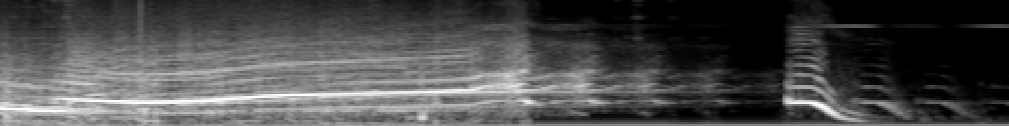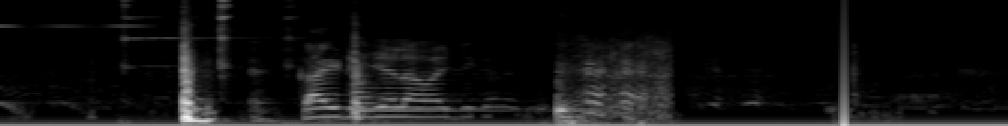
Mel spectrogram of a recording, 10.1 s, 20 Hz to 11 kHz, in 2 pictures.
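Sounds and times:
singers holding a long note: 0.0 - 4.2
short vocal call dropping in pitch: 2.2 - 4.5.

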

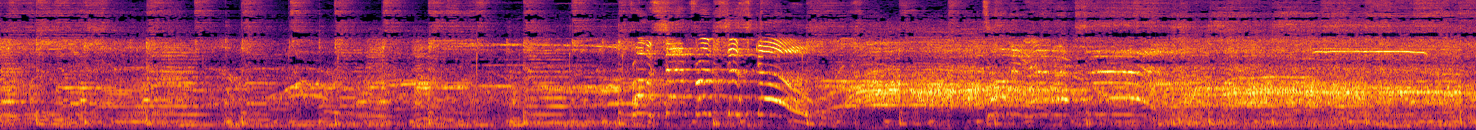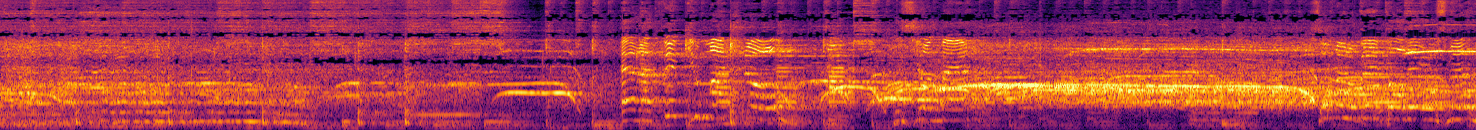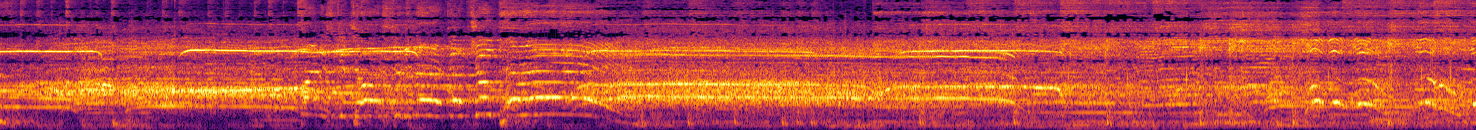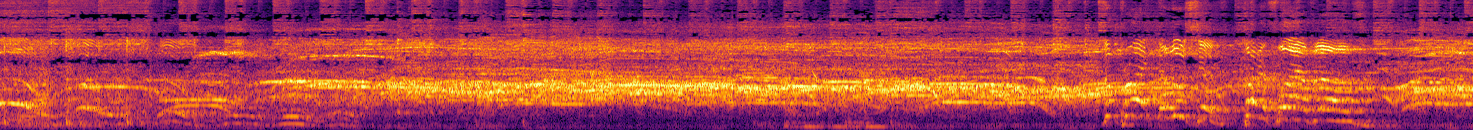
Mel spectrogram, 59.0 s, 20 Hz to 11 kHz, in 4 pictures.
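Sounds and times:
audience yelling and whooping: 0.0 - 59.0
live rock band playing: 0.0 - 59.0.

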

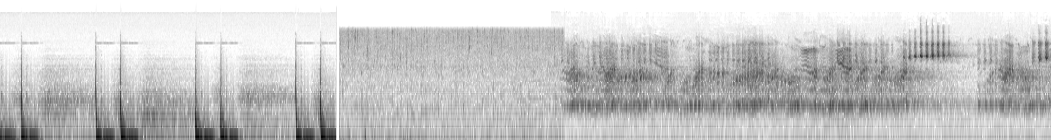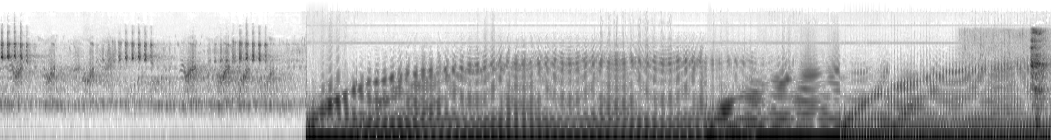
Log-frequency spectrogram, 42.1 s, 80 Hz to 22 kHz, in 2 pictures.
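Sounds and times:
steady tone: 0.0 - 6.8, 27.2 - 42.0
frogs croaking: 7.0 - 27.2.

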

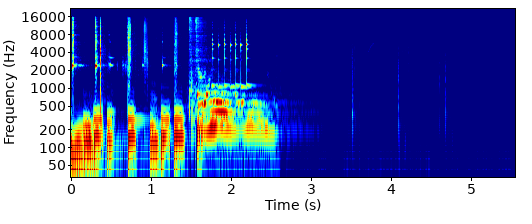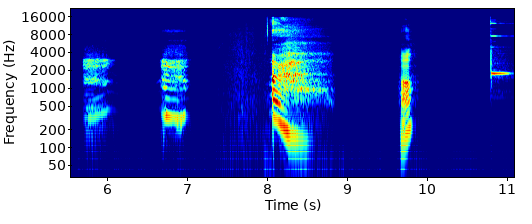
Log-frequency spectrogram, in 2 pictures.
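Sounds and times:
man yawning sigh: 8.0 - 8.9.

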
